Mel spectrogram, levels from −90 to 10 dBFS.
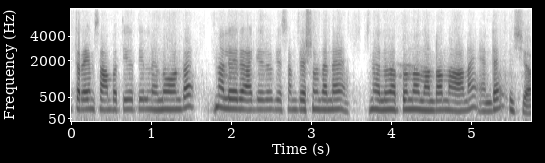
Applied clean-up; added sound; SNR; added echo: neural separator model SepFormer DNS4.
